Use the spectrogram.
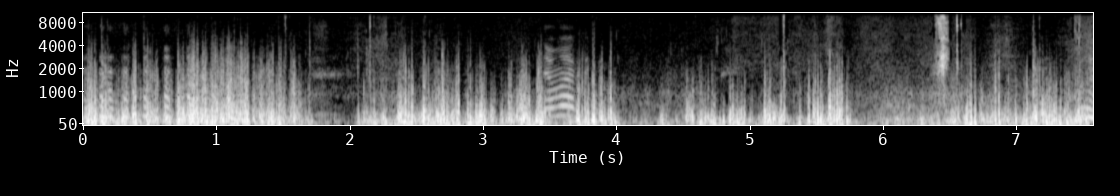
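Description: Strong gusts of wind buffet the microphone in loud, roaring bursts, with voices talking underneath.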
